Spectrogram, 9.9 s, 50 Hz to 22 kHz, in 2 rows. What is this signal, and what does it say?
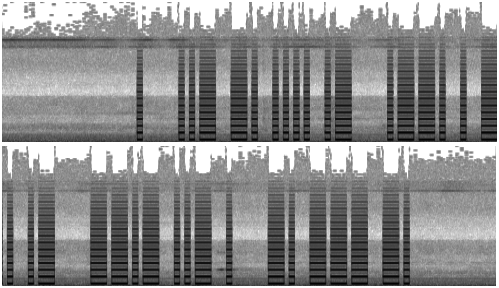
Morse code, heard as electronic beeps, machine-sent, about 23 wpm, 530 Hz, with the noise inside a lift. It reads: E UNHA PENA QUE NON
